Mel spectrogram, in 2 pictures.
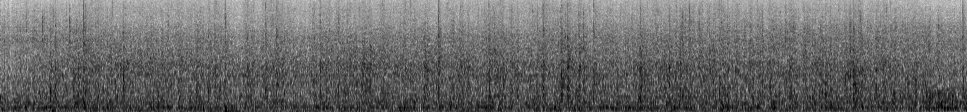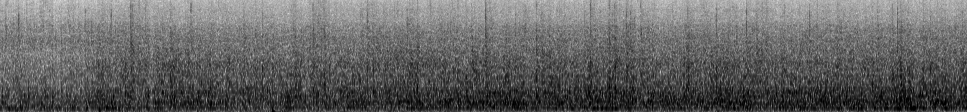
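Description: Steady rain falling, a dense hiss of drops with many small ticks, growing a little louder in the second half.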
